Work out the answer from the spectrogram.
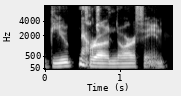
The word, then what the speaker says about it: buprenorphine: Can you help me pronounce that one? Yeah, it's naltrexone and buprenorphine.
